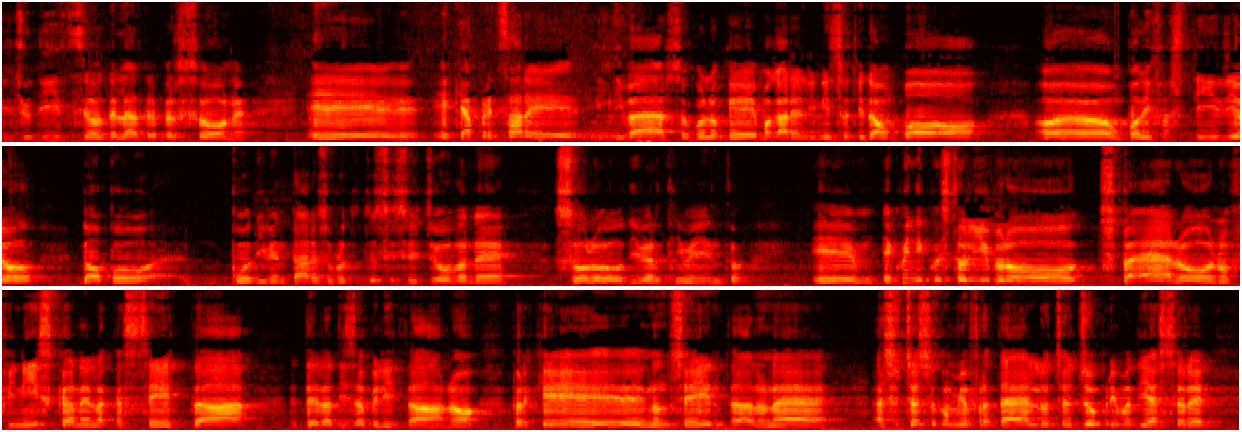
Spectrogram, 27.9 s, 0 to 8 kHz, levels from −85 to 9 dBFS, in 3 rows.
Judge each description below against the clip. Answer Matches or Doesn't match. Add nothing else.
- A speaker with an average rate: Matches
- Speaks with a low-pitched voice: Doesn't match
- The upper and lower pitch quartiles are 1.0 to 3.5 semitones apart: Matches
